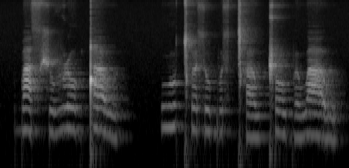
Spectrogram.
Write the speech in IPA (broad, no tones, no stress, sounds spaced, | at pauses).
b a s ʃ u v ɭ o ɡ ǃ ɐ w | w u ǀʰ ɵ s u b u s ǀʰ ɐ w ǁ o w b ɵ w a w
